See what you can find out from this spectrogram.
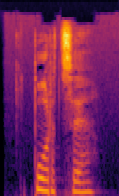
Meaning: portion
- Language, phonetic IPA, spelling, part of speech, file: Russian, [ˈport͡sɨjə], порция, noun, Ru-порция.ogg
